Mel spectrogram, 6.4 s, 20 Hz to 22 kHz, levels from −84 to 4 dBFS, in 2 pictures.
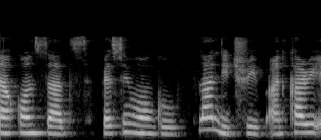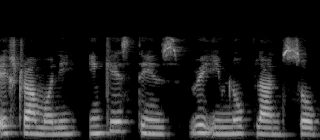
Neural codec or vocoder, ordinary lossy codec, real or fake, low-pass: none; none; real; none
